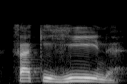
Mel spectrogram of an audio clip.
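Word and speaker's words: فكهين: Fakihina. Oke. Fakihina. Oke. Perhatikan bahwa pengucapan huruf fa ini di sini itu pendek. Fakihin berarti ya. Fakihin ya bukan fakihin. Awas itu ya fakihin pendekannya pendek. Huruf fa-nya pendek ya fqihin gitu.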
